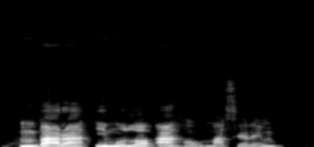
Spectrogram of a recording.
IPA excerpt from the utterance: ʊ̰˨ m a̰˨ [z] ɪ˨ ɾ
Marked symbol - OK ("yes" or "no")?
no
